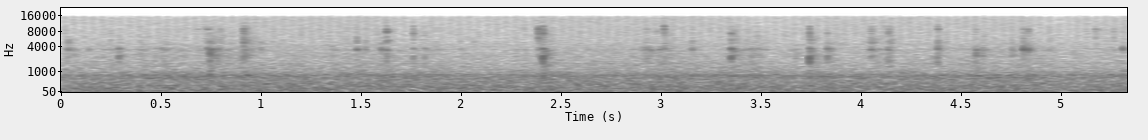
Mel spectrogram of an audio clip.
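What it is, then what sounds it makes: Foil bubble wrap sheet. Fingertips press and squish the bubbles of a flat silver metallized plastic bubble wrap sheet lying on a white table. Soft, bright crinkly ticks and small pops sound at irregular intervals over a quiet, steady hiss.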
